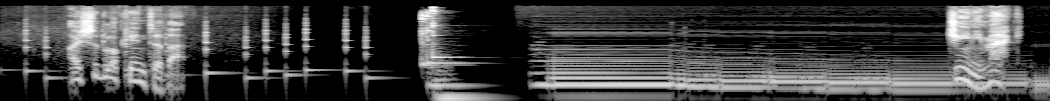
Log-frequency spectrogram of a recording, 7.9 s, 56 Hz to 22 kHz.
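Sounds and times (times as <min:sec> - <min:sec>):
bright plucked notes climbing upward: 0:00.0 - 0:06.3
speech: 0:00.5 - 0:01.5, 0:07.2 - 0:07.7.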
